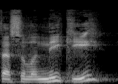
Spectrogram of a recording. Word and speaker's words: Thessaloniki: It is pronounced Thessaloniki by the Greeks, and it is right on the Aegean Sea.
